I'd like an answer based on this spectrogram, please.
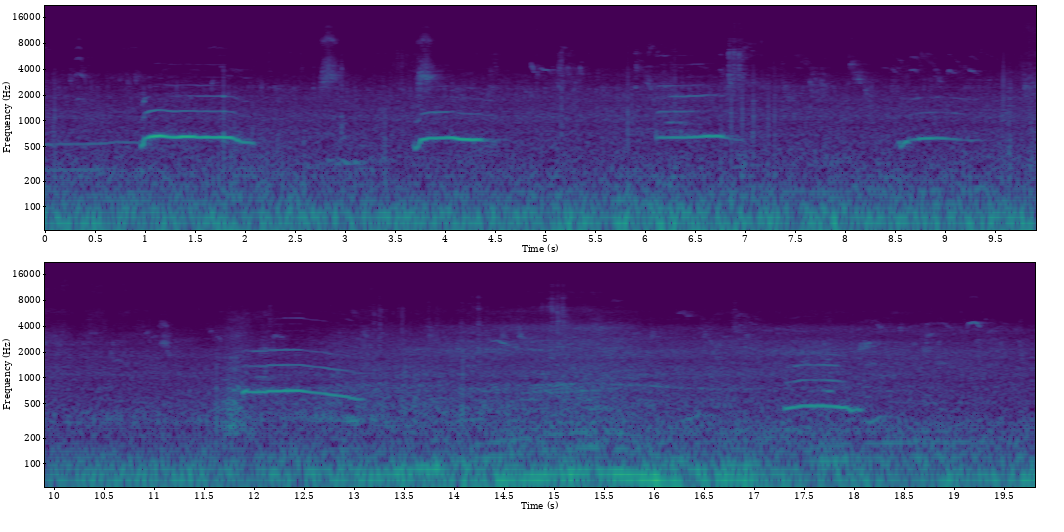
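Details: Two male stray cats on the street, face to face before a fight, trade drawn-out, wavering yowls, about six tonal wails spaced every two to three seconds, over a low outdoor rumble with faint bird chirps.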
